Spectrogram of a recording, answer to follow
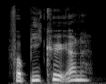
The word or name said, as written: forbikørende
